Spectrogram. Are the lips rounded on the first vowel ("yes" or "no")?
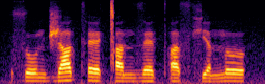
yes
